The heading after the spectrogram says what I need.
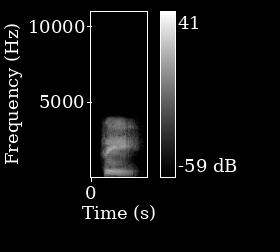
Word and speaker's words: ce: तीसरा लेटर से, इंग्लिश में इस लेटर को हम सी बोलते हैं, लेकिन स्पेनिश में इस लेटर का नाम है से। इसके उच्चारण के नियम लगभग लगभग सेम हैं जैसे इंग्लिश में होते हैं।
